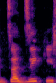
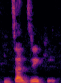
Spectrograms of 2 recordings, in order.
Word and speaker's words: tzatziki: that you might have heard of called a tzatziki sauce that's a lot of teas and z's hard to pronounce for most people but that's how you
